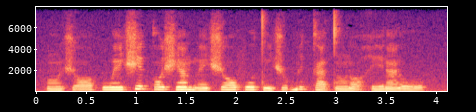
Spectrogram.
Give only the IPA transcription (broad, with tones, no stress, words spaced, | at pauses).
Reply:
ɔ̃˨ʃɔ˧ | wɛ̃˧ ʃɛ˦kɔ˧ ʃã˧bɛ̃˨ ʃɔ˧fo˧ tĩ˨ʃo˨˦be˦ ka˦˨tɔ̃˧ɾɔ˦ he˧ɾã˦ ɾo˦˨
